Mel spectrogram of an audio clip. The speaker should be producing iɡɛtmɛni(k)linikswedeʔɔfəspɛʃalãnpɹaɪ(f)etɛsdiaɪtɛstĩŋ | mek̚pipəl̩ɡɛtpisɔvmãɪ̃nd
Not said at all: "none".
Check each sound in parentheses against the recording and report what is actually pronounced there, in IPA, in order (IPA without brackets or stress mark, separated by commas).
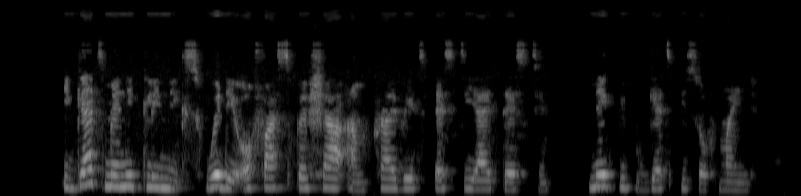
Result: k, v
